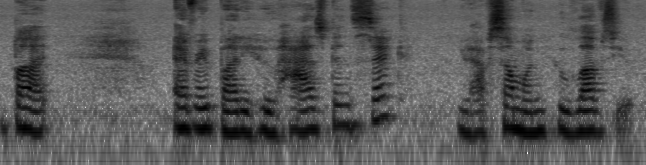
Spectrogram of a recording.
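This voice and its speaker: A woman hosting a children's storytime as a librarian, reading aloud and talking to young listeners in simple, deliberate phrases. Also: medium pitch, creaky, a little hiss or hum.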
